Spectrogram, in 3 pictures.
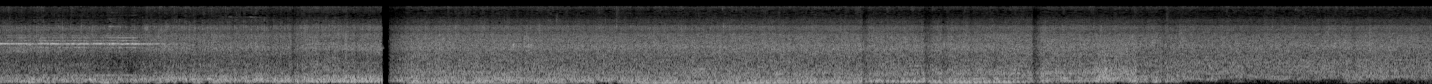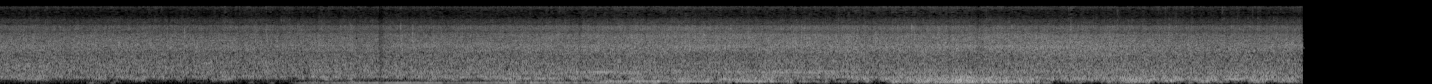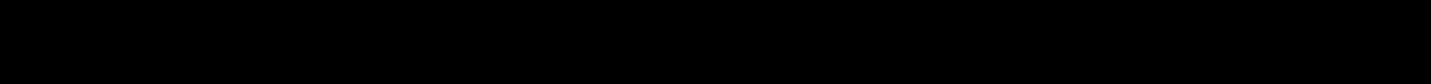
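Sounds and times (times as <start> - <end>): rain on a wet street: 0.0 - 27.4.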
